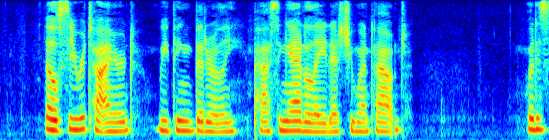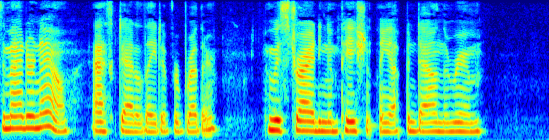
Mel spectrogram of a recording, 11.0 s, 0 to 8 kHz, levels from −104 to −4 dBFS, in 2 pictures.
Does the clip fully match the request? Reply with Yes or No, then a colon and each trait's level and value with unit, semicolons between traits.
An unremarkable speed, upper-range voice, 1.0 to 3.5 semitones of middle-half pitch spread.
Yes: average, 160 wpm; high, 200 Hz; narrow, 2.4 semitones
